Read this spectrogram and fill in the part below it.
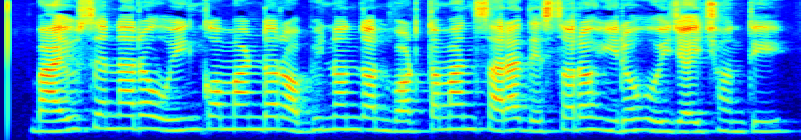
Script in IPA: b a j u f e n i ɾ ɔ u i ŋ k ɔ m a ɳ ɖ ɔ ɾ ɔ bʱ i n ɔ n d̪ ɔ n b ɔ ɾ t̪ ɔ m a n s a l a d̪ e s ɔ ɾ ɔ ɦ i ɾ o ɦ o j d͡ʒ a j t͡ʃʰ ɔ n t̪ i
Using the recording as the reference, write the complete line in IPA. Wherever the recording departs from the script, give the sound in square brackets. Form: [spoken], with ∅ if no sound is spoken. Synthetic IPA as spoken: b a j u [s] e n [a] ɾ ɔ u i ŋ k ɔ m a ɳ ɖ ɔ ɾ ɔ bʱ i n ɔ n d̪ ɔ n b ɔ ɾ t̪ ɔ m a n s a [ɾ] a d̪ e s ɔ ɾ ɔ ɦ i ɾ o ɦ o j d͡ʒ a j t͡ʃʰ ɔ n t̪ i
